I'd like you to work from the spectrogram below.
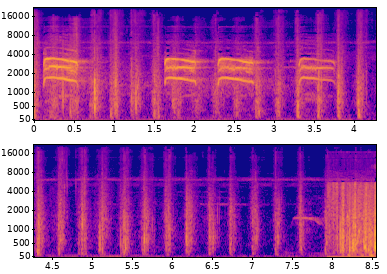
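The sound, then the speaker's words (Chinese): A golden eagle cries out four times, harsh descending calls in quick succession, over a steady rhythm of footsteps that continues after the calls stop, ending in a sudden burst of hiss. “那是一只鸟， 那是金雕。”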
